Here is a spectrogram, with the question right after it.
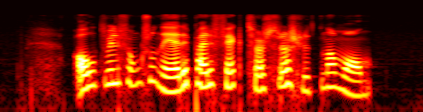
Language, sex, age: Norwegian, female, 30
